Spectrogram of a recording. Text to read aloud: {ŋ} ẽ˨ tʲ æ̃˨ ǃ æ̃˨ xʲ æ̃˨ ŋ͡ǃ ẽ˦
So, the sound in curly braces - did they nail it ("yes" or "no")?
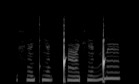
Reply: no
